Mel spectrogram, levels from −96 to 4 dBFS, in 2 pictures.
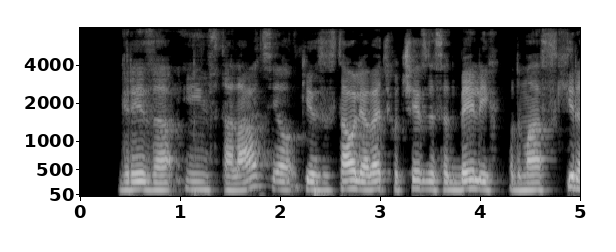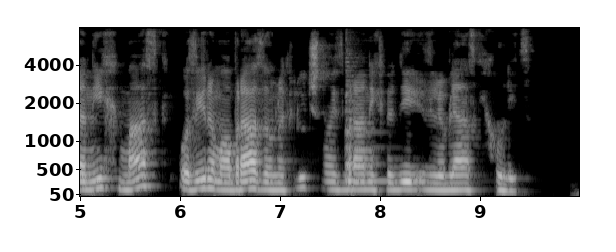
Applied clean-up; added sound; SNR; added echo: classical method log-MMSE.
